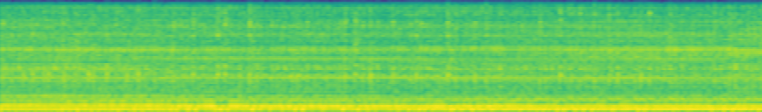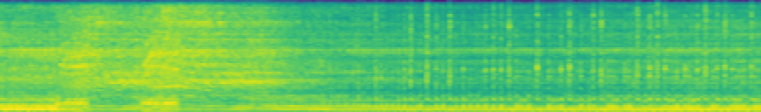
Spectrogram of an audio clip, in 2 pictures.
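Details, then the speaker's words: Homelite Super EZ chainsaw after crank seal replacement, idle speed screw still far out. Screams at high, uneven revs and surges instead of settling: intake air leak. "first take a listen to how it's running it's pretty close but one key that something's still not quite right see how far out i have that idle speed screw still screaming air leak"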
